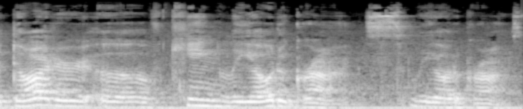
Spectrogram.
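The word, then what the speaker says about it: Leodegrance: of king leotta grant's leota bronze that's how you say his name of scotland and arthur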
